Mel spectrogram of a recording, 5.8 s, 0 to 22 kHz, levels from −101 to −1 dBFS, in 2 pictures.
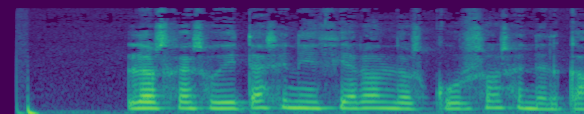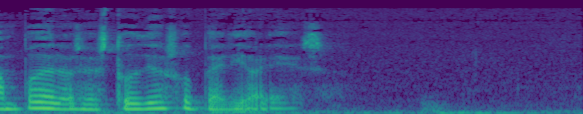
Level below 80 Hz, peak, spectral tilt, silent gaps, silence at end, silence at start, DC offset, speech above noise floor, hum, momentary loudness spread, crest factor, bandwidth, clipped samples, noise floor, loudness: -46 dBFS; -10 dBFS; -5 dB/octave; none; 0.35 s; 0.1 s; under 0.1%; 25 dB; none; 12 LU; 20 dB; 16 kHz; under 0.1%; -55 dBFS; -30 LUFS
